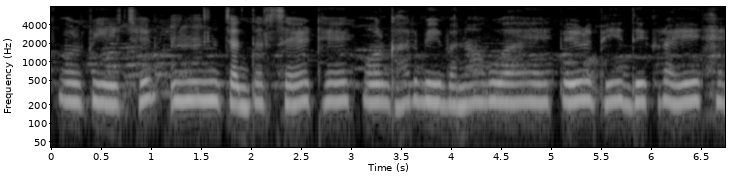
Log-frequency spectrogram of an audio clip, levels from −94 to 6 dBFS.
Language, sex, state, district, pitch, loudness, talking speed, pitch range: Hindi, female, Maharashtra, Pune, 225 Hz, -37 LUFS, 140 wpm, 220-230 Hz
